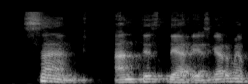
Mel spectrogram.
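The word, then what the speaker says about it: cinq: Ah voy a revisar la in en francés suena a entonces voy a decir sang sank antes de arriesgarme a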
